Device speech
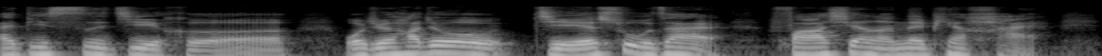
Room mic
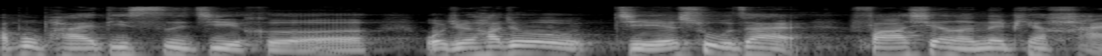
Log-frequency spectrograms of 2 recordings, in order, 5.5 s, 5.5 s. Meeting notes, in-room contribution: none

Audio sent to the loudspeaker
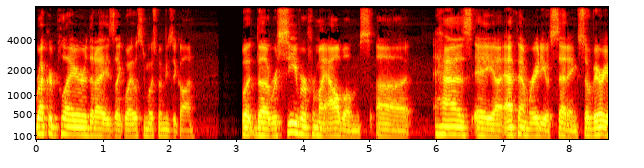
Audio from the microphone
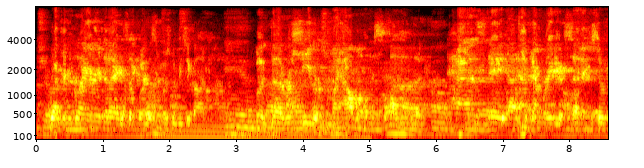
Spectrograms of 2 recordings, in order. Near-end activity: present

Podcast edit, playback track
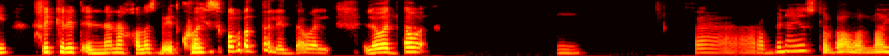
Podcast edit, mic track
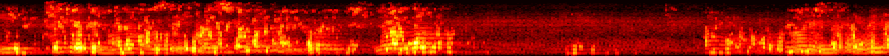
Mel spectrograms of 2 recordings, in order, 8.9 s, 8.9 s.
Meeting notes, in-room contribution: present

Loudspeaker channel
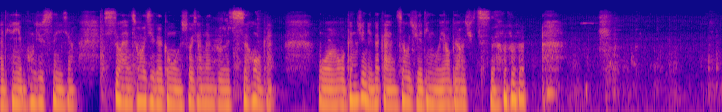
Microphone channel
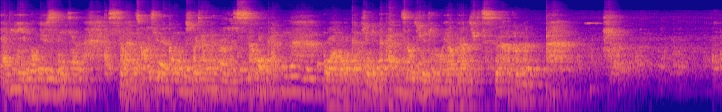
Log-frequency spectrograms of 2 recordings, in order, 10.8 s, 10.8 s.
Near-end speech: present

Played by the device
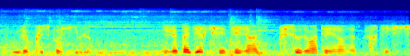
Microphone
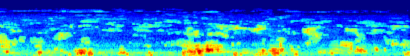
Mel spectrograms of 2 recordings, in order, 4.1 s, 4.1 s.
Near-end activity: none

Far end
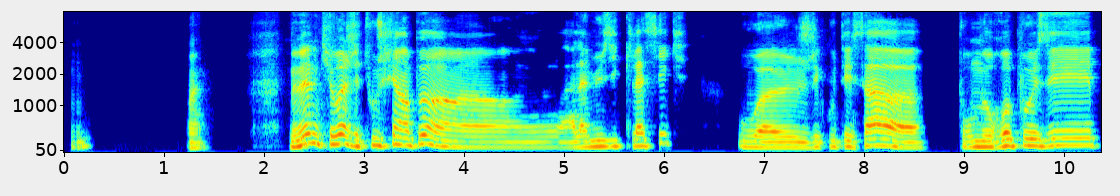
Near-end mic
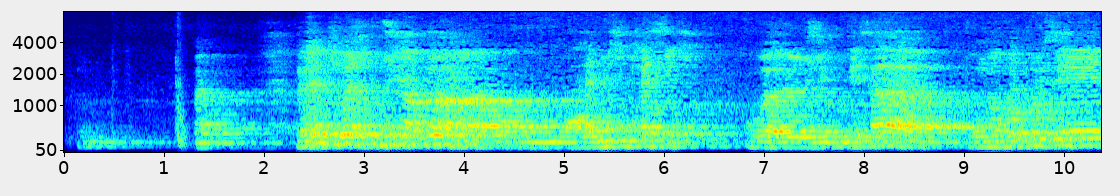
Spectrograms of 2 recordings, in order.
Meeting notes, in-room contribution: none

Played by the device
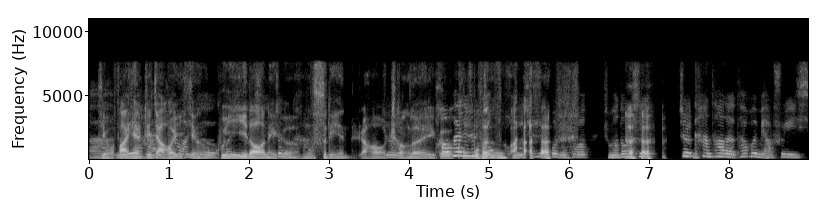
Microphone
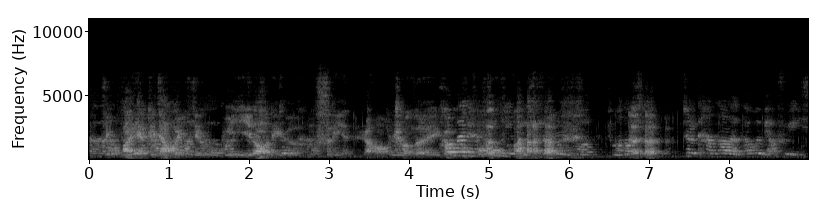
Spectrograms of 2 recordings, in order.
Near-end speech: present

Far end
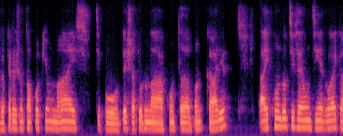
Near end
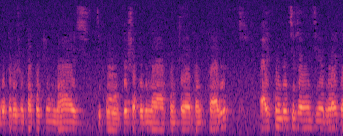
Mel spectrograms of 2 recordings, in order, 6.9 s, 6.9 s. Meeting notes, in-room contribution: none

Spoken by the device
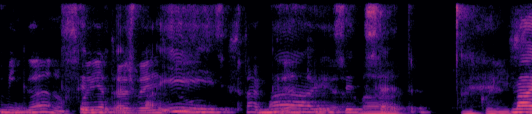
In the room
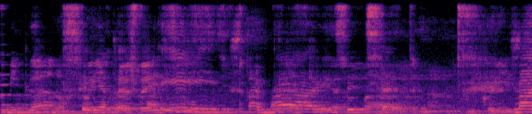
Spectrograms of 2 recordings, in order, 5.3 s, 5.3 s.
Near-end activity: present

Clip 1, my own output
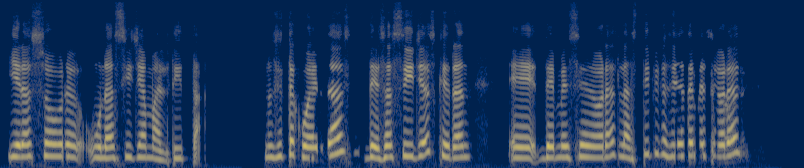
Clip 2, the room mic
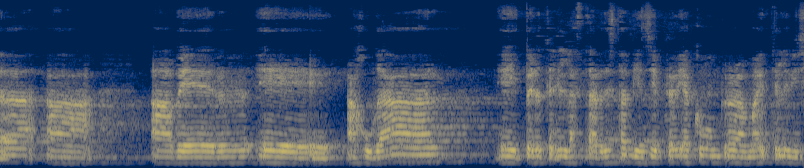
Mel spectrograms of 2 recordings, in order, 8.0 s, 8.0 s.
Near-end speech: present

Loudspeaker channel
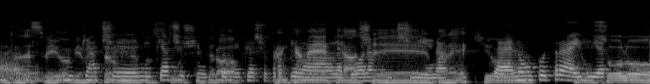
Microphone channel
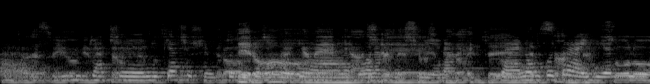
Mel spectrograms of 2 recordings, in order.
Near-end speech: present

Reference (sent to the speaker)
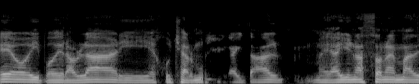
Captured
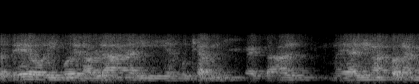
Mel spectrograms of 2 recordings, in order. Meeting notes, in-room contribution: none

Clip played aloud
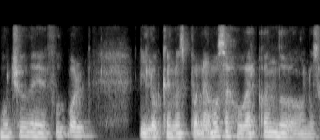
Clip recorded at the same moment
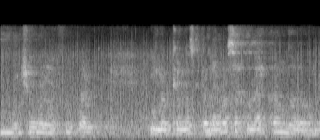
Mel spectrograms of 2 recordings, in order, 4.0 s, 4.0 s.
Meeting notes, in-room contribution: none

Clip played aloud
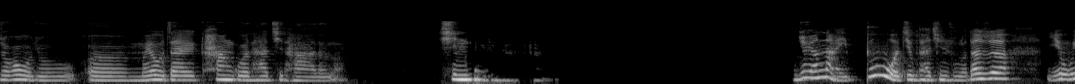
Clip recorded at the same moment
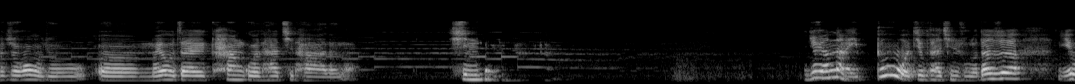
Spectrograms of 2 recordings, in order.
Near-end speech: none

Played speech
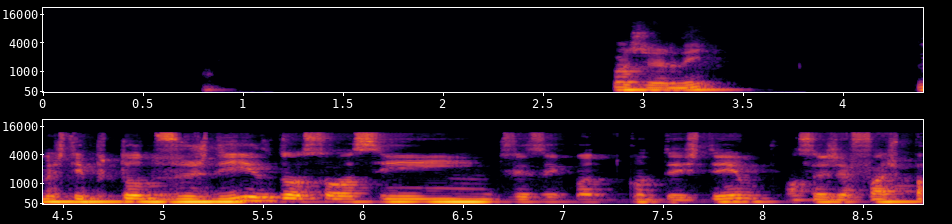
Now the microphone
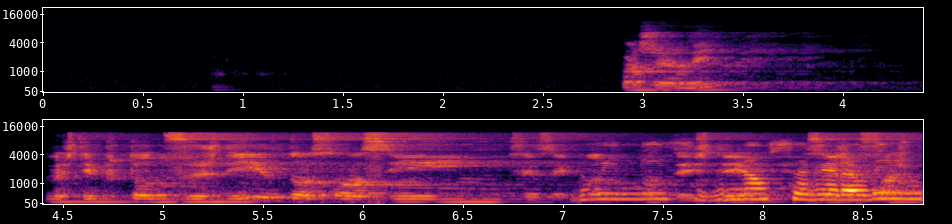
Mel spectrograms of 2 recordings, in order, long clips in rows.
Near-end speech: present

